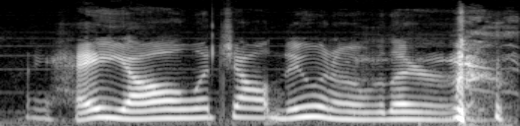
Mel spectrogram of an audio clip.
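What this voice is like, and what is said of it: Clichéd put-on Southern accent. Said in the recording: “That sounds like cliche Southern.”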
